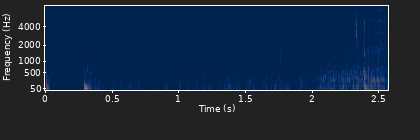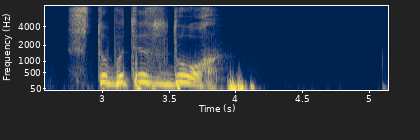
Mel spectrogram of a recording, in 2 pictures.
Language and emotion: Russian, angry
